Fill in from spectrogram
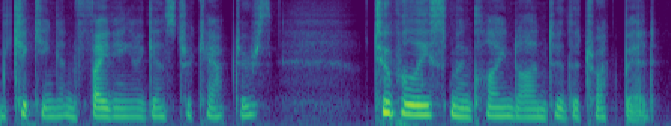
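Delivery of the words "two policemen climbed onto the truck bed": plain reading voice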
